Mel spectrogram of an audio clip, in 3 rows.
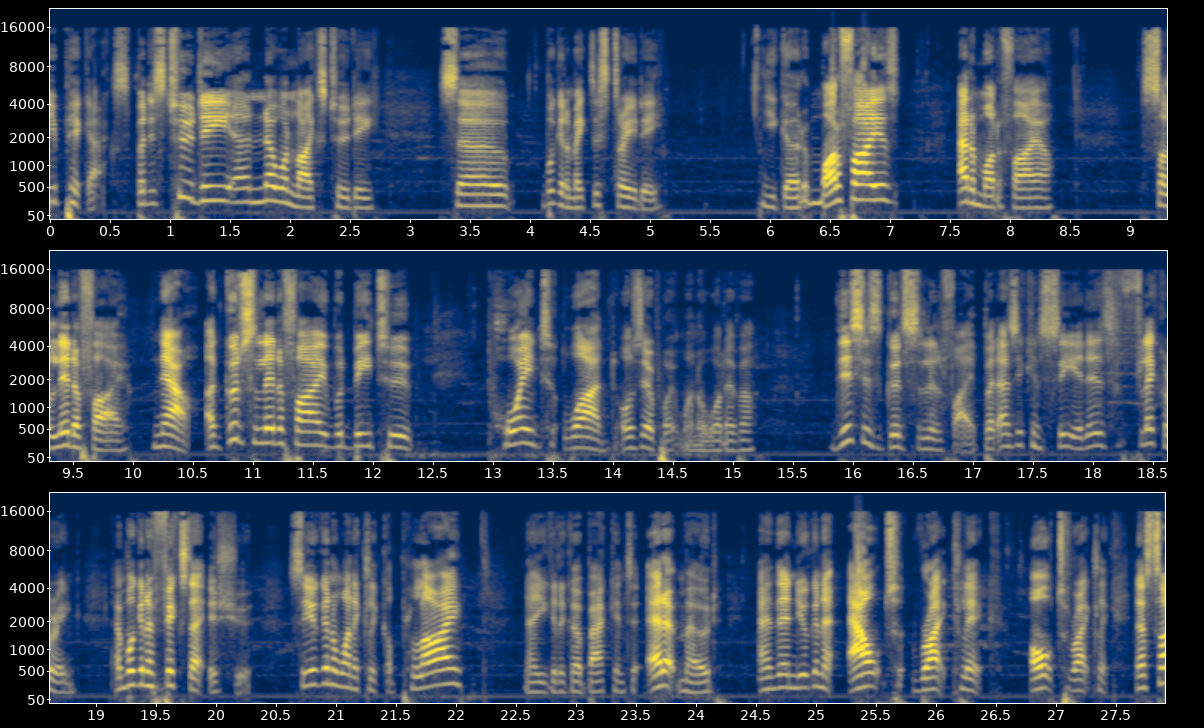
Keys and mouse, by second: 0.5-3.4 drag, 1.4 r, 5.9-9.0 drag, 9.7-11.7 middle drag, 10.7-12.5 drag, 15.6-16.1 middle drag, 17.9-18.2 middle drag, 21.4-22.6 drag, 22.6 middle click, 22.7 click, 23.2-23.7 middle drag, 23.7 Tab, 25.0 click, 25.9 click, 26.7 click, 26.8 click.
